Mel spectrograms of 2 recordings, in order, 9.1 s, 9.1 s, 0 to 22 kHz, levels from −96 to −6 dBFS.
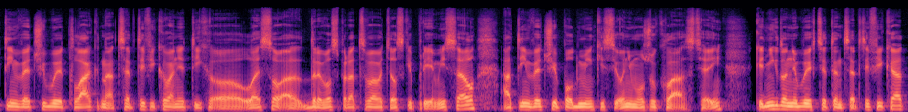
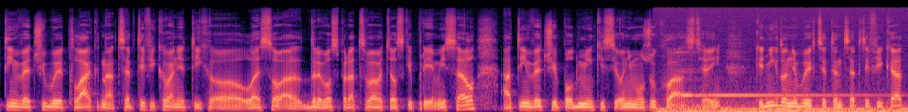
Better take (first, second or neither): first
